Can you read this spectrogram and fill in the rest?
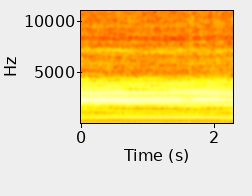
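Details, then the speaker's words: DIY gear oil transfer pump, tank over half full of 90-weight gear oil, valve closed: steady, even electric hum with a faint high whine as the pump pressurizes air in the tank until it shuts off; normal pump operation. "you can see the green light and then here you can hear the pump pressurizing the air in the tank"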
